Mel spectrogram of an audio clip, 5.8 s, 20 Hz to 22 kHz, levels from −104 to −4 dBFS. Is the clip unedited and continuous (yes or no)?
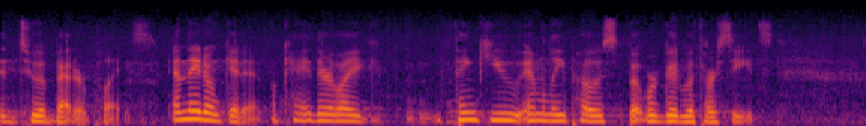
no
